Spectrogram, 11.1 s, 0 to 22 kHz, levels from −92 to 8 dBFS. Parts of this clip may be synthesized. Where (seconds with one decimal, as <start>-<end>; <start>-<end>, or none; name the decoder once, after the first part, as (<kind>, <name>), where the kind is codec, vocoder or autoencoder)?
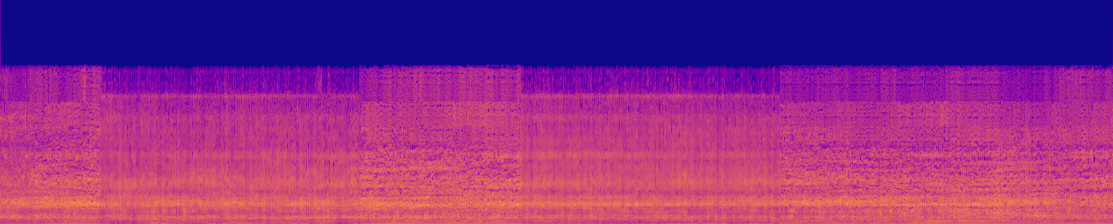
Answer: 1.0-3.6 (vocoder, BigVGAN v2); 5.2-7.8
